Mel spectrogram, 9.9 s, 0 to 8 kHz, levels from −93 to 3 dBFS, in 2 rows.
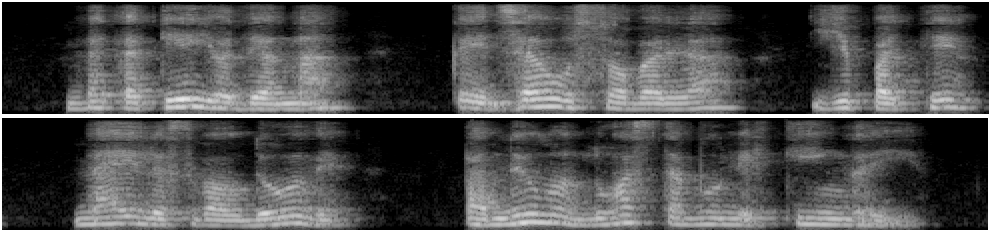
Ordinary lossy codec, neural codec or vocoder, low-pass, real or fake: AAC, 32 kbps; codec, 24 kHz, 0.9 kbps, WavTokenizer, medium speech release version 1; 7.2 kHz; fake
